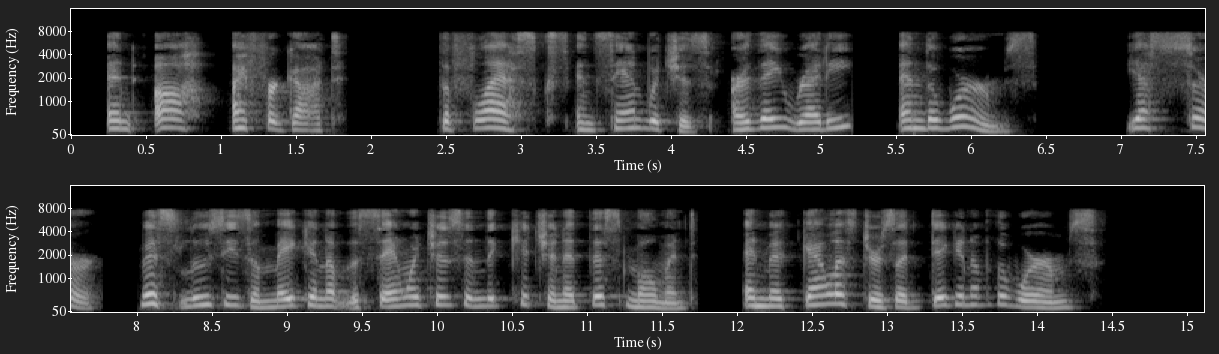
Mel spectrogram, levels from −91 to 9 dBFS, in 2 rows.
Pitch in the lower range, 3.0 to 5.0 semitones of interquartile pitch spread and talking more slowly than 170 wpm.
No: high, 225 Hz; average, 4.2 semitones; average, 145 wpm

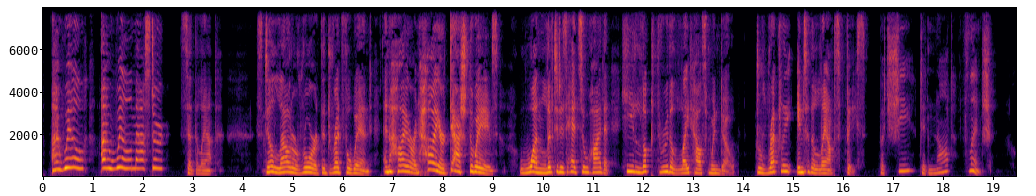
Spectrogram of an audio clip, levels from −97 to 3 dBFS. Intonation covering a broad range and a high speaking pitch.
Yes: wide, 6.1 semitones; high, 230 Hz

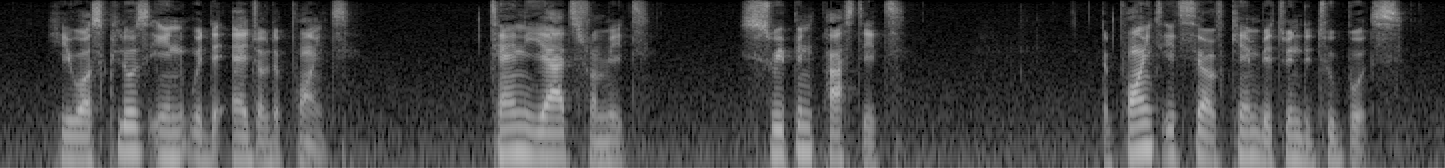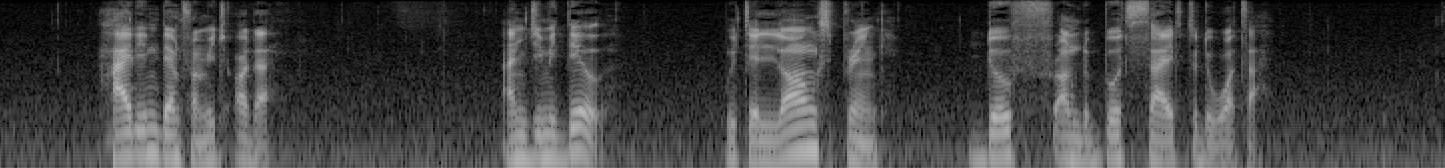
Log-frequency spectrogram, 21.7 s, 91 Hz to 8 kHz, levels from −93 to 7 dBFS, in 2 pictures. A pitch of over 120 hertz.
No: low, 110 Hz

